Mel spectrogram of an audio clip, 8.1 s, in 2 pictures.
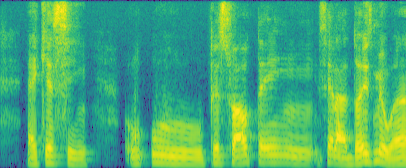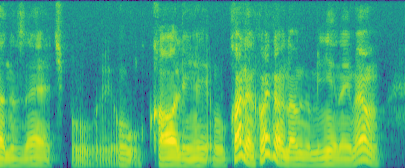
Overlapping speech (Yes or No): No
